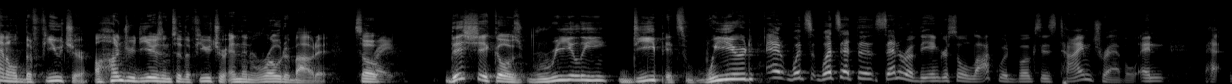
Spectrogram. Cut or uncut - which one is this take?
uncut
